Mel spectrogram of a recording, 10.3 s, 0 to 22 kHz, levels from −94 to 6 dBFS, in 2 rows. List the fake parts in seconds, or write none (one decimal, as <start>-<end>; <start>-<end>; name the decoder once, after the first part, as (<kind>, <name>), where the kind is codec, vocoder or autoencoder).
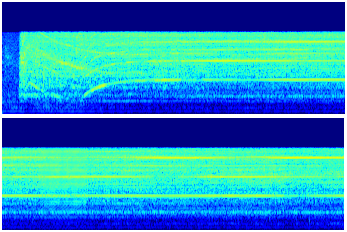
5.7-6.4 (vocoder, Vocos)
